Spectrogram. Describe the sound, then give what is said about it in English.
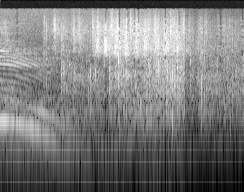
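A church audience claps for the Lord during a sermon, together in a steady, dense burst of applause that lasts a few seconds at an even volume. A trailing vocal tone slides downward at the very start. “Give the Lord a better clap of.”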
